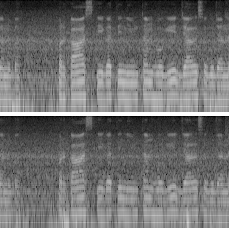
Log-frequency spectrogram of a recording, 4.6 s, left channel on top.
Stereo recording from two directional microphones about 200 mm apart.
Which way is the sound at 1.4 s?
25° left (ahead or behind).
